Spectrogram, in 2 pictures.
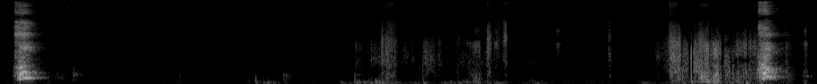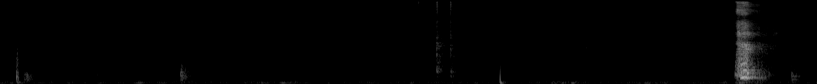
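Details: Dog gives short, sharp cough-like bursts with rough huffing and snorting breaths between them; coughing.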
